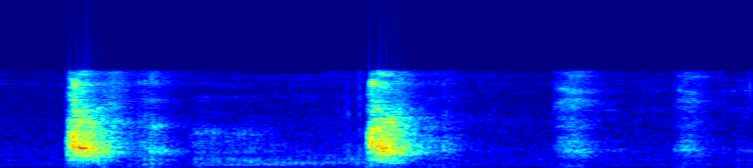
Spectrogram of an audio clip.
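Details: An English Bulldog confronting a taco box gives two loud, deep barks, each trailing into a low rumbling grumble.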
